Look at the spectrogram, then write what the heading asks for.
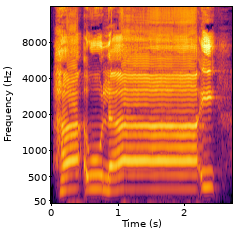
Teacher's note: پہلے یہاں پہ چھوٹی مد ہے، 3 الف کے برابر لمبا کریں گے، دوسرے پہ بڑی مد ہے 5 الف کے برابر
